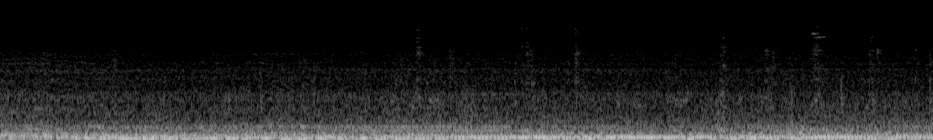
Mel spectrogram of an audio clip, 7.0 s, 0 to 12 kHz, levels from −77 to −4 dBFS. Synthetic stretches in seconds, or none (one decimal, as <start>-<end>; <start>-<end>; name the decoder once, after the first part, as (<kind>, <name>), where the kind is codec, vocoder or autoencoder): 0.4-2.9 (vocoder, Vocos); 3.9-6.1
